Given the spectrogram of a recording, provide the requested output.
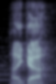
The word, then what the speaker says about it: taiga: Let's do American pronunciation. Taiga. Shorter A.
